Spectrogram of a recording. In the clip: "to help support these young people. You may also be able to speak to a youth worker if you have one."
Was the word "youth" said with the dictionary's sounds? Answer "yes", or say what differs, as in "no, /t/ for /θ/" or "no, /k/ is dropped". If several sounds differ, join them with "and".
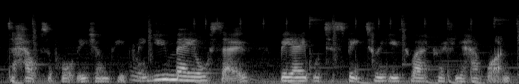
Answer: yes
